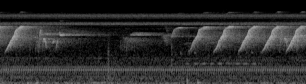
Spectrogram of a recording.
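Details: Black-naped monarch singing a series of bright, upslurred whistles, each note rising sharply, delivered in quick succession with a brief pause mid-phrase.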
